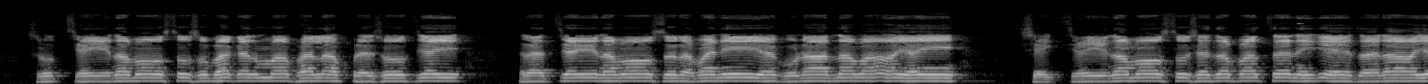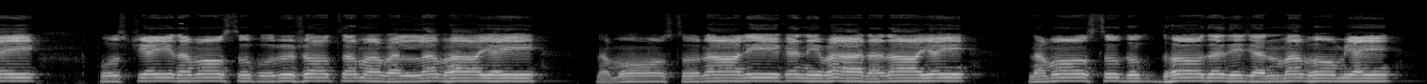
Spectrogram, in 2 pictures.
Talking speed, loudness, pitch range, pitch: 35 wpm, -20 LUFS, 145-160 Hz, 150 Hz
